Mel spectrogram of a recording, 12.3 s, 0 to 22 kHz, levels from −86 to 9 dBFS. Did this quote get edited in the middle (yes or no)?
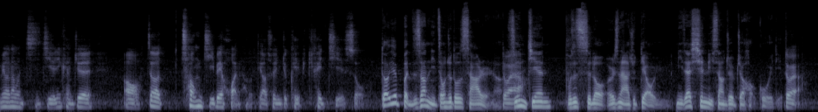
yes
